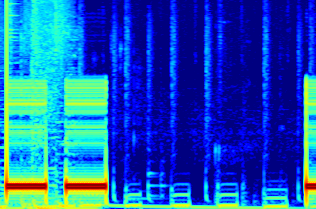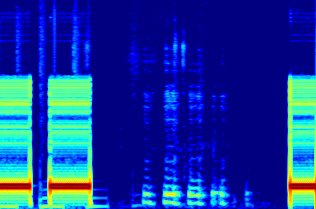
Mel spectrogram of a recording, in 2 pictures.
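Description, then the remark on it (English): A phone line ringing out on an outgoing call: paired electronic ring tones repeating about every three seconds, clear, with faint low background murmur in the gaps. “It's ringing now.”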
